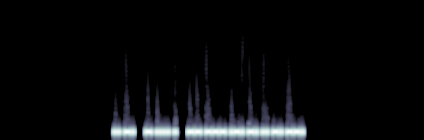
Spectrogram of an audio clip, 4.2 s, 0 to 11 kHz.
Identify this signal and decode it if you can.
Morse code, heard as a keyed tone, about 66 wpm, 700 Hz. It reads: IN THE MORNING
